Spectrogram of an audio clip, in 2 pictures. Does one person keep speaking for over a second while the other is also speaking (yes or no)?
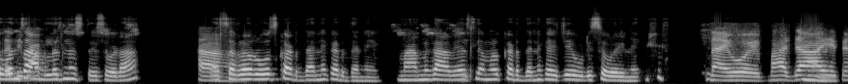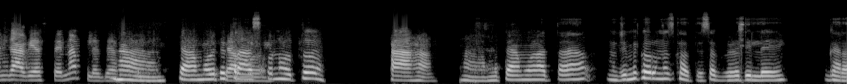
yes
